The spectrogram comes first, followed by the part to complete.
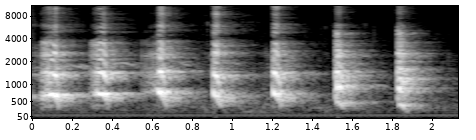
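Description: A man's high-pitched laughter: a quick, even run of short 'ha' bursts, about three or four a second, each falling in pitch.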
